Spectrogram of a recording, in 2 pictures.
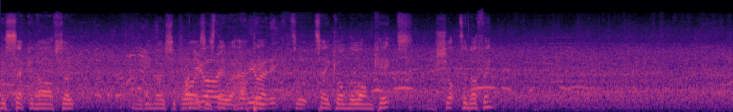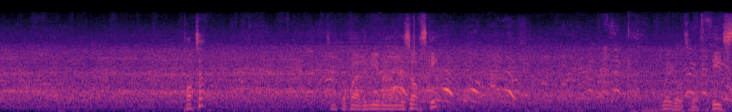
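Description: A large crowd murmurs and cheers in a big open stadium.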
